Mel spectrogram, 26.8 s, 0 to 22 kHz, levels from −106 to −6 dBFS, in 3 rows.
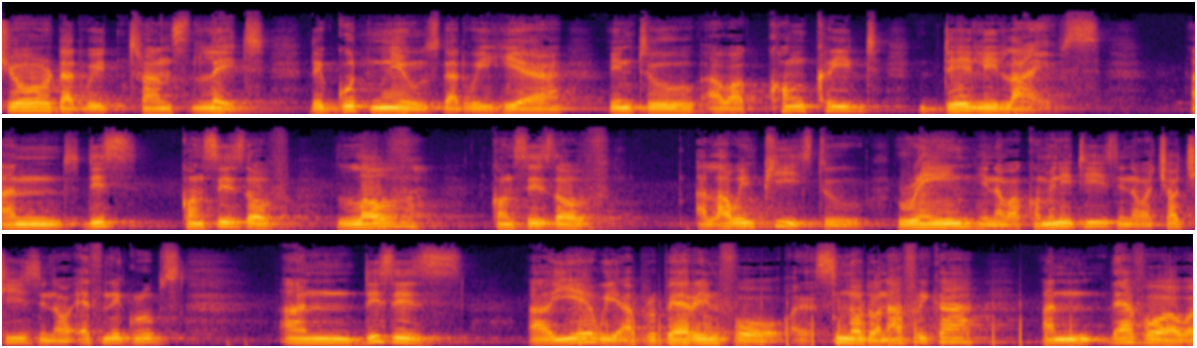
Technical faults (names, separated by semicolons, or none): train of clicks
